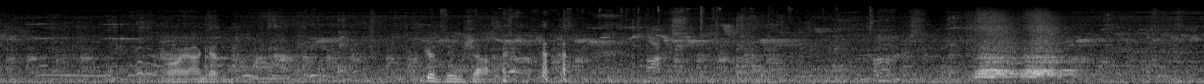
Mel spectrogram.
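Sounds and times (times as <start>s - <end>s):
steam train whistle: 9.7s - 11.0s.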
